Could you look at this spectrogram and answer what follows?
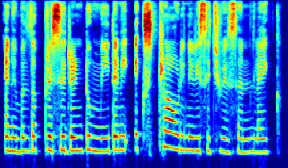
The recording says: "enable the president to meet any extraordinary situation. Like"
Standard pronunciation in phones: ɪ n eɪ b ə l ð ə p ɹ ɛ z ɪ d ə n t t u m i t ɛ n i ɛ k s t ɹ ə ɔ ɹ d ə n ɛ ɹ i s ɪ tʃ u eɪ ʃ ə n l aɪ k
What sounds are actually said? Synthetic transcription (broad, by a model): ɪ n eɪ b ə l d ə p ɹ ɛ s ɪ d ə n t t u m i t ɛ n i ɛ k s t ɹ ə ɔ ɹ d ə n ɛ ɹ i s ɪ tʃ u eɪ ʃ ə n l aɪ k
